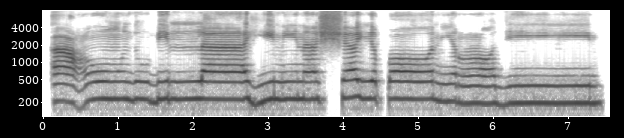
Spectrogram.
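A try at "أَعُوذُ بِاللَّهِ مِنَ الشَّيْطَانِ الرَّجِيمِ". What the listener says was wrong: Di asya tidak minas, tidak monyong. Coba kita cari makhraj sin. Sin itu satu makhraj dengan jin. Tapi giginya jangan dirapatkan. Jangan di as itu, jangan dirapatkan. Jangan gigi, jangan rapat, jangan dirapatkan. Jadi kalau kita dirohahkan, giginya jangan dirapatkan. Jadi tidak mengalir. Jangan rapat. Agak renggang.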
